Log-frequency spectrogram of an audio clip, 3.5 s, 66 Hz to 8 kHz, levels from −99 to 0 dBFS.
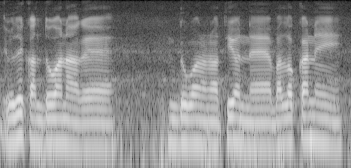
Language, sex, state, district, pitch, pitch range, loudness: Chakma, male, Tripura, West Tripura, 130 Hz, 120-135 Hz, -17 LUFS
